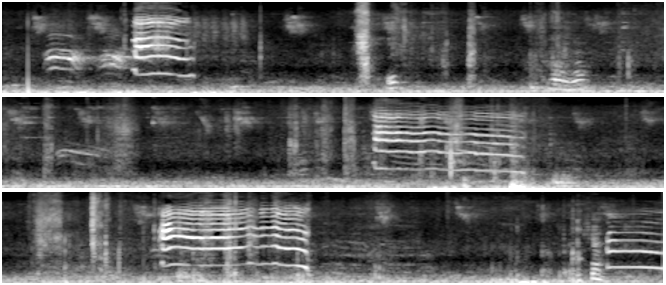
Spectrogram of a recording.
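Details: Affectionate stray cat in a Japanese park, rubbing against a person while being brushed: several meows, some short and falling, two longer wavering ones, spread among a man's speech, clicks and rustling.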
